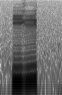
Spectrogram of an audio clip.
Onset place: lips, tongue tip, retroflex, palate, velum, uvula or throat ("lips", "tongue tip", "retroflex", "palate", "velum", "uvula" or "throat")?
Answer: palate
